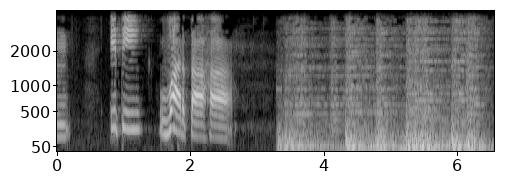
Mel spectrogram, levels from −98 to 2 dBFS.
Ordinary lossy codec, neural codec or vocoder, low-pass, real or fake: Opus, 64 kbps; none; 3.6 kHz; real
